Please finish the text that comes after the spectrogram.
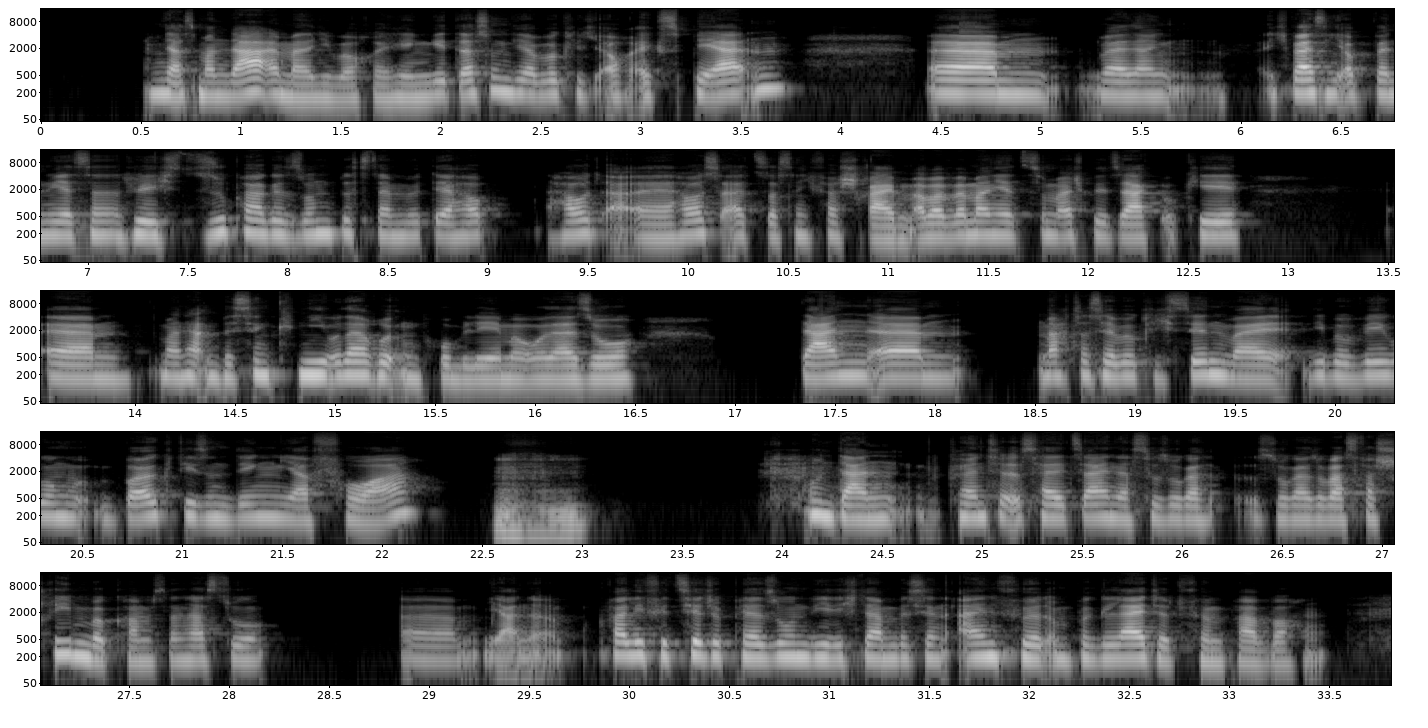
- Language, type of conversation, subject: German, advice, Warum fällt es mir schwer, regelmäßig Sport zu treiben oder mich zu bewegen?
- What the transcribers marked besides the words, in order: none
